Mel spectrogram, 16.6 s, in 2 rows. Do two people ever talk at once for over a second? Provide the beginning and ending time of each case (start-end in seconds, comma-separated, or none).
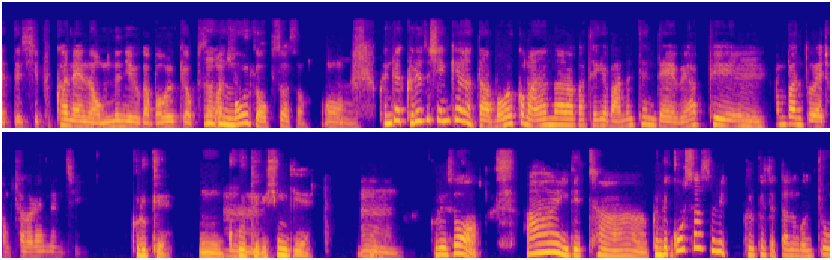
none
